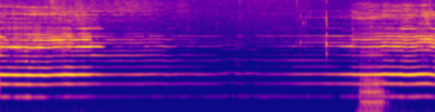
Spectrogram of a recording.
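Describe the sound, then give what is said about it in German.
A thin, high-pitched mosquito whine drones steadily and close by, wavering slightly in pitch and briefly swelling louder as it passes near the ear, with no one speaking. “Mücken sind unglaublich nervige Flieger. Wenn die dir in der Nacht”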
